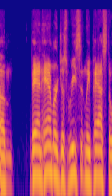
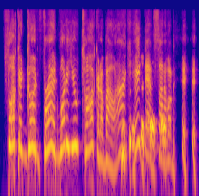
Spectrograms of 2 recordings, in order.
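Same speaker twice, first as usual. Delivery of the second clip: mock outrage, higher and louder, fast at the end; indignant rant that cracks into a laugh; outraged Bull; 12 semitones higher, 4 dB louder than usual. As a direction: ham up a furious old wrestler ranting. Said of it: "And he's like".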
